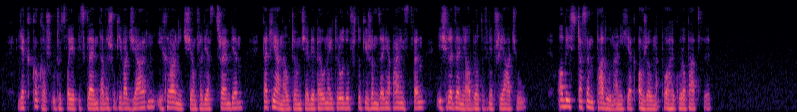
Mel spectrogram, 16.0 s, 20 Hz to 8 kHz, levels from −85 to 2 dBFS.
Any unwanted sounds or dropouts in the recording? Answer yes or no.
no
